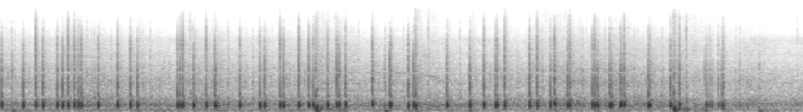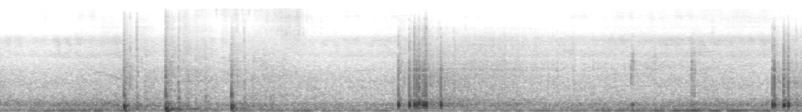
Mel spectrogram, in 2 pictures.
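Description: Fireworks display: a dense run of bangs and crackling from aerial shells bursting, thinning out after about seven seconds to scattered pops, with another short cluster of bangs about twelve seconds in and again near the end.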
